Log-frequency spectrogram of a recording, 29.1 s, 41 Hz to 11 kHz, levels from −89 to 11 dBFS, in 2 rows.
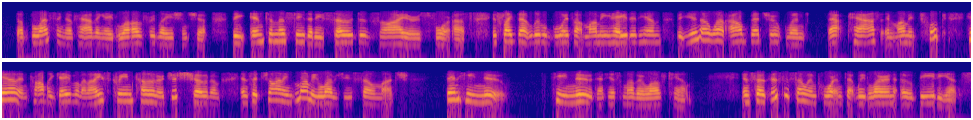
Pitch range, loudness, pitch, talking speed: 175-230 Hz, -22 LUFS, 200 Hz, 160 wpm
